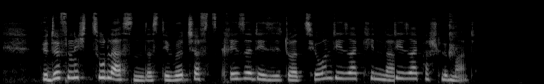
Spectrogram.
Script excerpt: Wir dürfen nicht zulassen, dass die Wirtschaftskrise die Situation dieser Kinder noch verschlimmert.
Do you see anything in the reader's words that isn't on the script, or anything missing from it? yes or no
yes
